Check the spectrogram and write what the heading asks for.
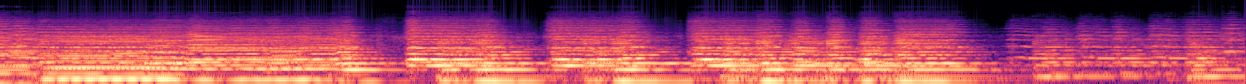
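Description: Student string orchestra of violins and cellos playing together: sustained bowed chords, then shorter phrases separated by brief breaks, growing softer about ten seconds in.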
